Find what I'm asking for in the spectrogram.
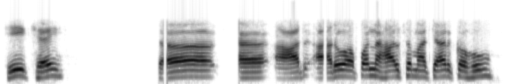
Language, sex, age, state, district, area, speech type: Maithili, male, 60+, Bihar, Sitamarhi, rural, conversation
